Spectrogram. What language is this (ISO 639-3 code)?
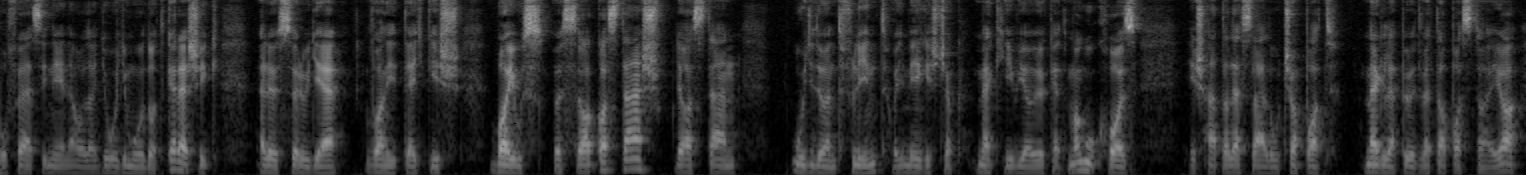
hun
